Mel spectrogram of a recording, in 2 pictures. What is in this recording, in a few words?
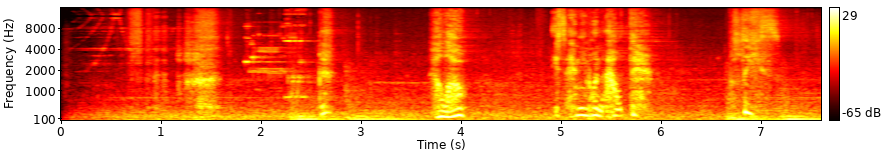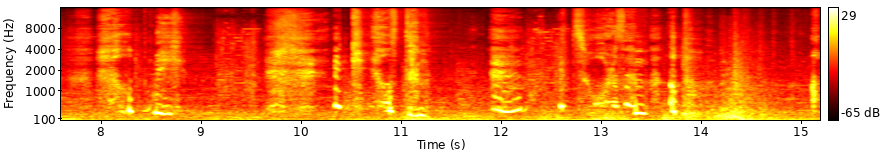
American Accent Character; standard us | character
